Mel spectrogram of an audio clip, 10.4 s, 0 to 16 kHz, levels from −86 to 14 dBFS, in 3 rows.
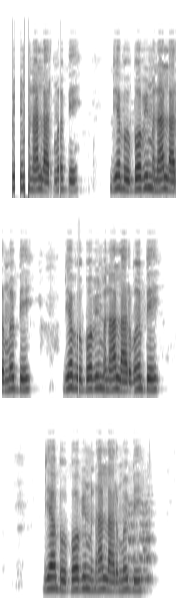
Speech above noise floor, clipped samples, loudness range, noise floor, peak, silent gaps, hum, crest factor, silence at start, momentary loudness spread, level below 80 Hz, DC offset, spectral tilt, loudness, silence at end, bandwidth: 40 dB; under 0.1%; 2 LU; -56 dBFS; 0 dBFS; 2.04-2.14 s, 7.02-7.14 s; none; 18 dB; 0.2 s; 9 LU; -60 dBFS; under 0.1%; -5.5 dB/octave; -18 LUFS; 0.5 s; 7.8 kHz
